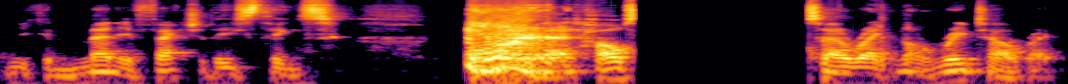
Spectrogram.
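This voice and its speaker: A man, hoarse and losing his voice, hosting a live question-and-answer session and giving emphatic advice with plenty of fillers. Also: low voice, lively intonation, moderate pace, sharp tone. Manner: emphatic, repeats words for stress, frequent fillers. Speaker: host answering audience questions.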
